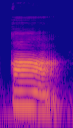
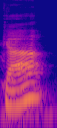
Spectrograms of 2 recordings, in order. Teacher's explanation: حرف القاف جو ہے یہ حلق سے بولنا ہوتا ہے، اور اس کا ساؤنڈ ہے قا، حلق سے نکالنا ہوتا ہے قا۔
